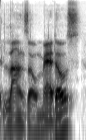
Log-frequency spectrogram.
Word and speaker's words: L'Anse aux Meadows: At a site called L'Anse aux Meadows in Newfoundland pronounced roughly 'Lanz oh Meadows' archaeologists uncovered unmistakable Viking structures.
